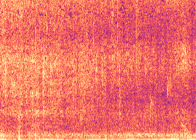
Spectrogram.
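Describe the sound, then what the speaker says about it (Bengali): Chopped onion drops into hot oil in a home kitchen pan and fries with a steady, dense sizzle. A low hum runs underneath, and there is one brief knock near the start. "আমি এখন এই তেলের মধ্যে পেঁয়াজ কুচিটা ছেড়ে দেব"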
